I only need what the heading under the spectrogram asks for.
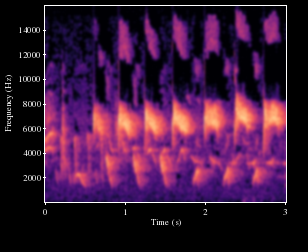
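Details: Rare sikatan londo flycatcher repeating a sweet, sliding whistle that drops in pitch, about six times in quick succession, each phrase pitched high and clear, with a faint low thump midway.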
